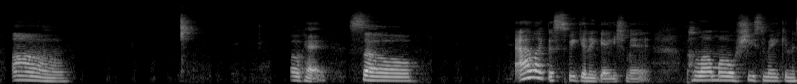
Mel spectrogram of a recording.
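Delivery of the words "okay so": usual speaking voice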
